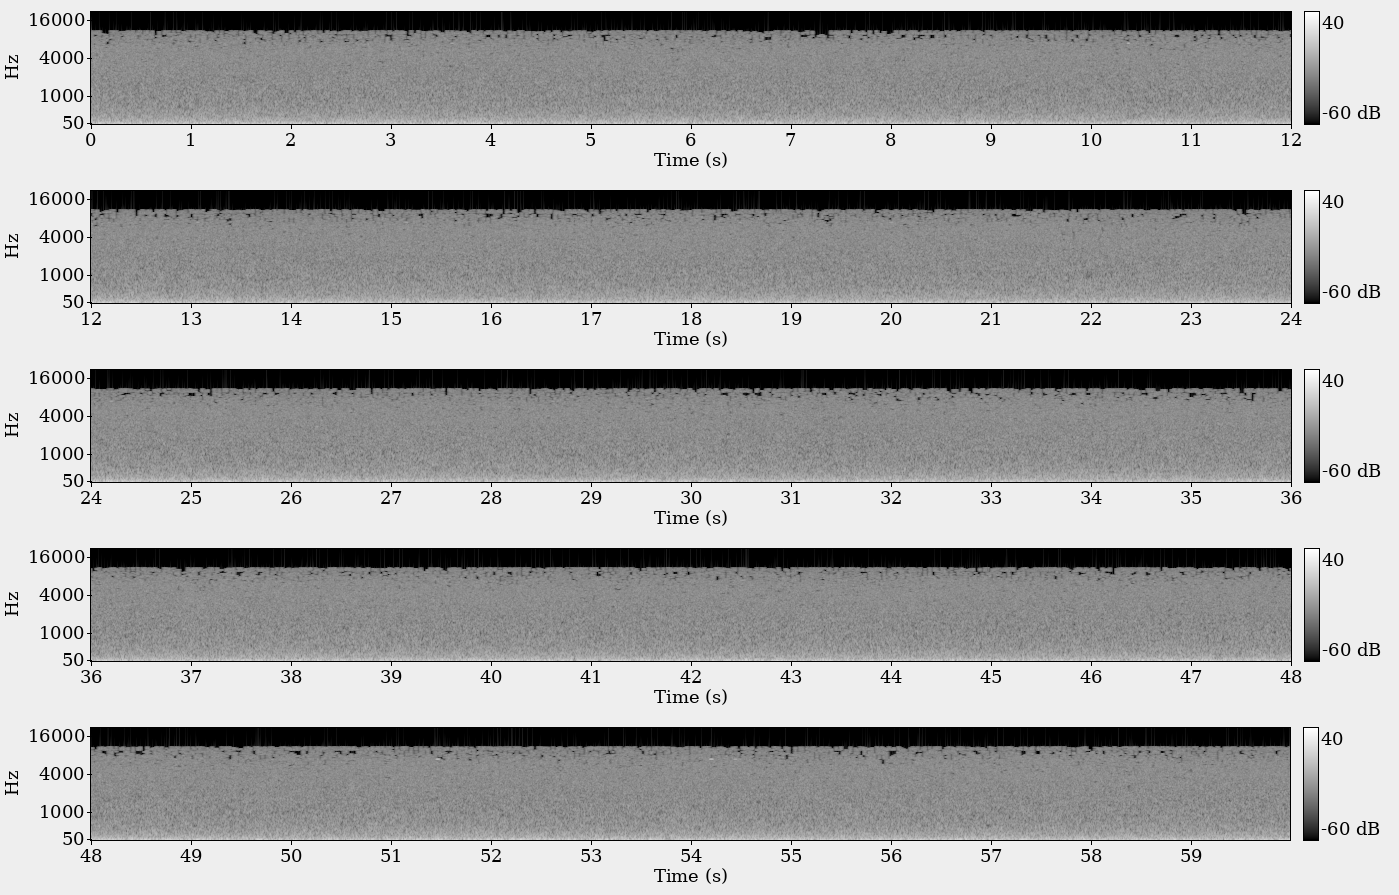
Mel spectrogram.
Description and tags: Waterfall – Silence, Ambiance, Air, Tone, Buzz, Noise
This is a series of sounds created using brown or Brownian noise to generate 'silence' that can be put into the background of videos (or other media). The names are just descriptive to differentiate them and don’t include any added sounds. If the sound of one is close, then try others in the pack.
